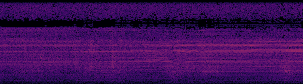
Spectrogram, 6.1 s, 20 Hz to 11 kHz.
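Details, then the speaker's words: Old Hubbell 400 W metal halide lamp starting up, dim and brightening as it heats. Its magnetic ballast/transformer gives a steady, normal low buzzing hum with a faint hiss during warm-up. "that sound the buzzing sound you hear is the ballast resistance to Transformer buzzing away"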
